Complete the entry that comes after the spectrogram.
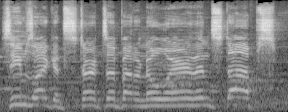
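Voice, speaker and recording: An actor playing a teasing, folksy regular at a small-town diner in an audio drama. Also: male voice, very high voice, little pitch movement, normal speed, music in the background. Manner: ribbing, folksy.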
